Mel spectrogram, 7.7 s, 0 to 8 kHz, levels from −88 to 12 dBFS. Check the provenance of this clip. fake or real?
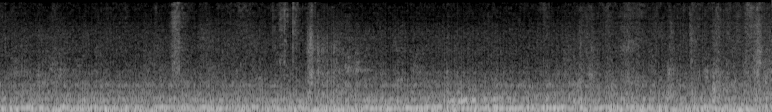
fake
